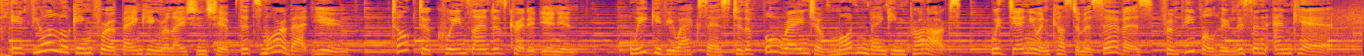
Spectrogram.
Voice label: AU English Banking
